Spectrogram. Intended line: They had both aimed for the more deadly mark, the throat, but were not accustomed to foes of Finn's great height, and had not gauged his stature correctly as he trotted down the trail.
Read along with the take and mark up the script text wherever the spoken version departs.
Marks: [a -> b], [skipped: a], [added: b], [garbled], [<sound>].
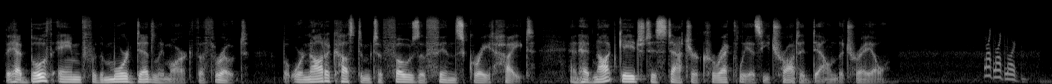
They had both aimed for the more deadly mark, the throat, but were not accustomed to foes of Finn's great height, and had not gauged his stature correctly as he trotted down the trail. [chirp]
